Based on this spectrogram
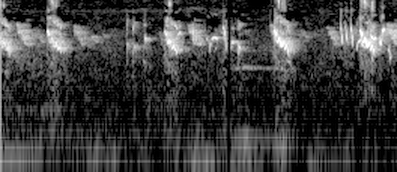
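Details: Female lemon-bellied white-eye from Lombok giving a lure call to prompt lazy birds to sing: scattered bursts of high, scratchy downslurred chirps separated by brief pauses, the last burst more rapid and stuttering.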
